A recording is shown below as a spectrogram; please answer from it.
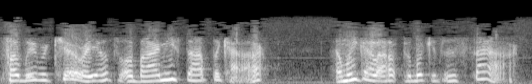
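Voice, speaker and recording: An older woman from New Hampshire calmly recounting a personal experience in an interview, heard on an old VHS tape. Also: high voice, normal speed, creaky, breathy edge, muffled recording. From New Hampshire, USA. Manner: calm, plain storytelling with small laughs and restarts. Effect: old VHS tape sound. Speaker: interview guest.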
